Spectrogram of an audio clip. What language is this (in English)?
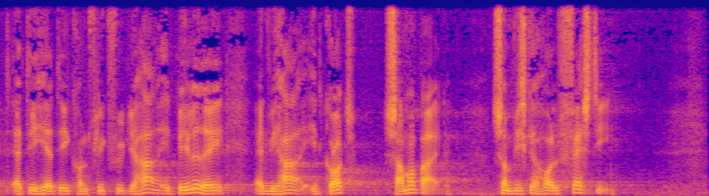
Danish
